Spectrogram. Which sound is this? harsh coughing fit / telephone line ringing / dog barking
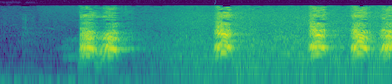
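dog barking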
